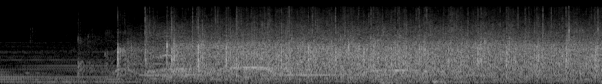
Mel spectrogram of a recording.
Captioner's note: guests cheering and applauding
